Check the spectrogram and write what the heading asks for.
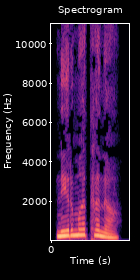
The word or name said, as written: ನಿರ್ಮಥನ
